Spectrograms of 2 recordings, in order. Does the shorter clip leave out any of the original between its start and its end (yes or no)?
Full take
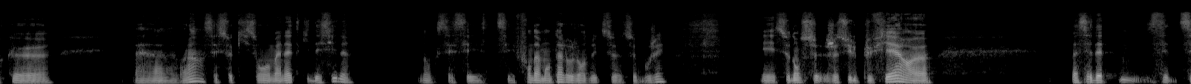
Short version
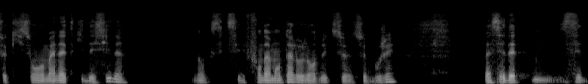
yes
